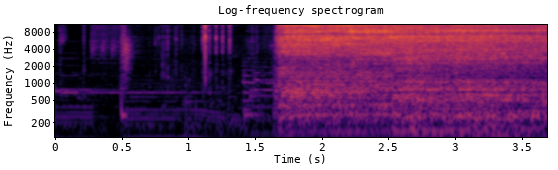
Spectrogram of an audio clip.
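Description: A power tool spins out 12 mm seat bolts in a Toyota GR86, starting with a few light clicks and taps before a loud, close, continuous whirring rattle takes over for the remaining seconds.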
